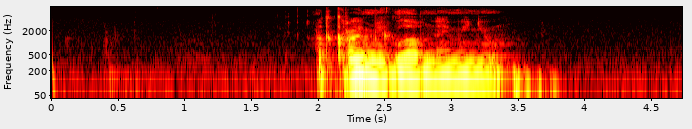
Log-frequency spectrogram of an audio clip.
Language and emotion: Russian, neutral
